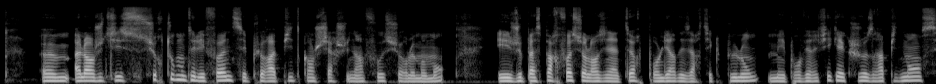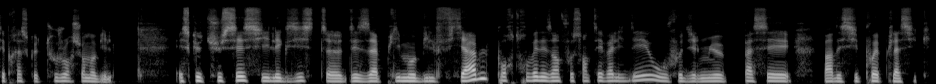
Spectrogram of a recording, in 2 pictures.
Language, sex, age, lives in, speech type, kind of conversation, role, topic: French, female, 25-29, United States, read, expert-assistant, asker, Comment reconnaître une information médicale fiable sur Internet ?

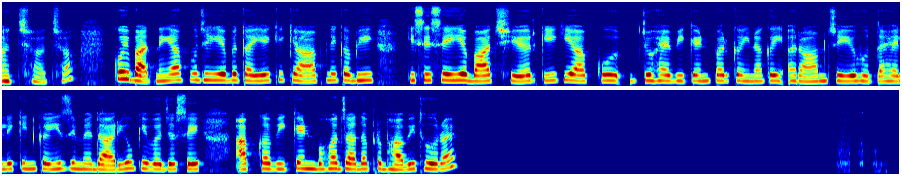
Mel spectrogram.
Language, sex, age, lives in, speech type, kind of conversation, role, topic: Hindi, female, 18-19, India, conversation, advice, advisor, मैं सप्ताहांत में आराम और काम के बीच संतुलन कैसे बना सकता/सकती हूँ?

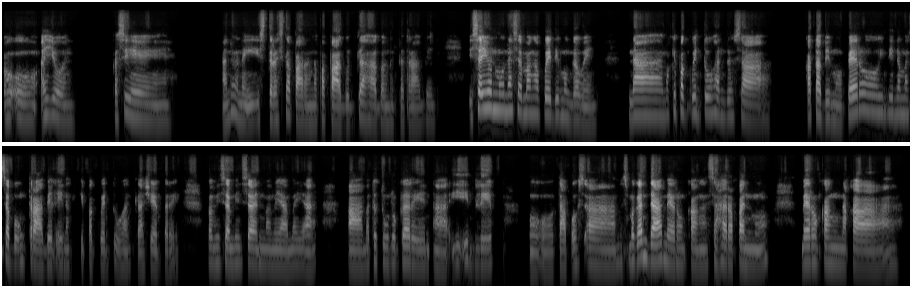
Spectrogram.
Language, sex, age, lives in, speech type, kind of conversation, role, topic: Filipino, female, 45-49, Philippines, conversation, advice, advisor, Paano ko mababawasan ang stress at pagod habang naglalakbay?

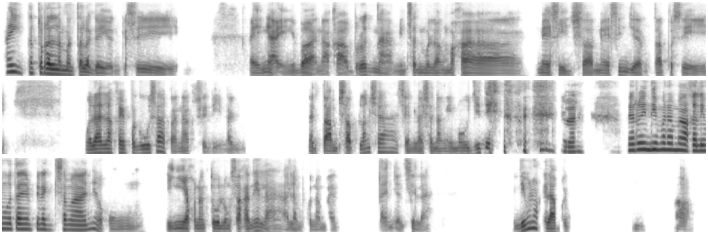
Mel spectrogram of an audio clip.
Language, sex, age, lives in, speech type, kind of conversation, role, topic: Filipino, male, 40-44, Philippines, conversation, unstructured, none, Ano ang kahalagahan ng pagtitiwala sa pagkakaibigan para sa’yo?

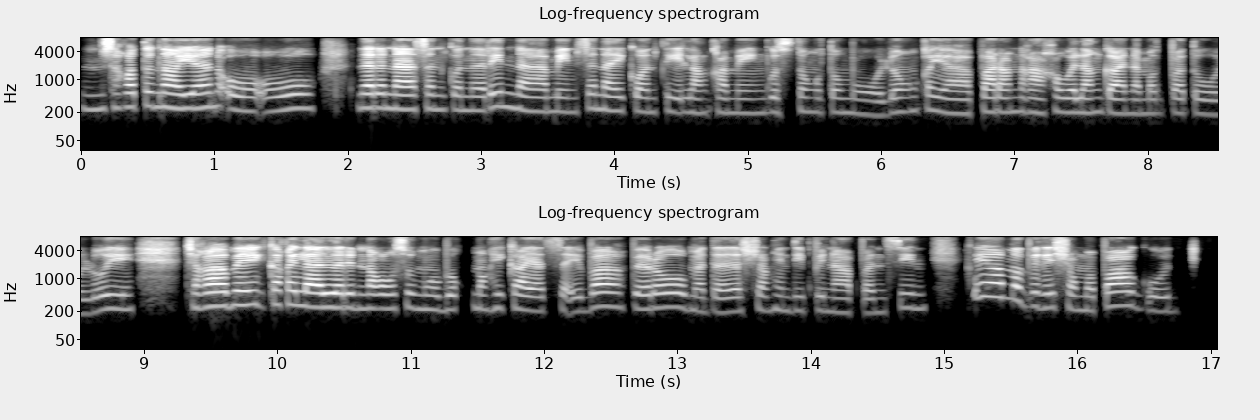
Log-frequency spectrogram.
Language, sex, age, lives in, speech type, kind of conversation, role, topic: Filipino, female, 20-24, Philippines, read, expert-assistant, asker, Ano ang mga benepisyo ng pagtutulungan sa komunidad?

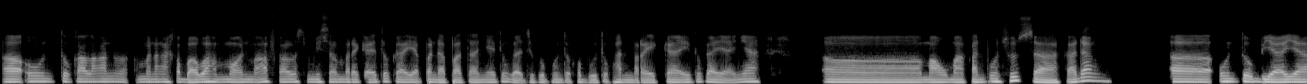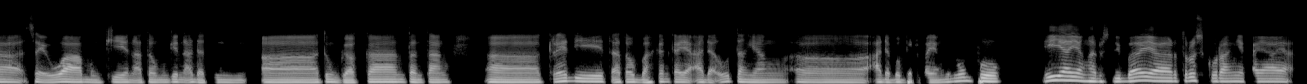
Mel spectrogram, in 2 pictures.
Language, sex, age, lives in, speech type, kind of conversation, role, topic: Indonesian, male, 30-34, Indonesia, conversation, unstructured, none, Apa yang membuat orang sering merasa stres tentang uang?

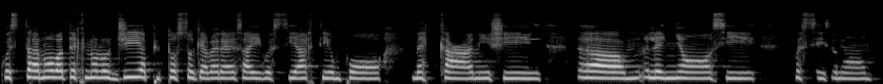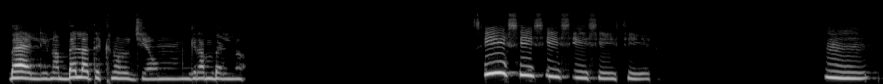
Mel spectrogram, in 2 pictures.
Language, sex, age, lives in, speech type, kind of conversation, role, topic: Italian, female, 35-39, Italy, conversation, unstructured, none, Come pensi che la tecnologia abbia cambiato la vita quotidiana?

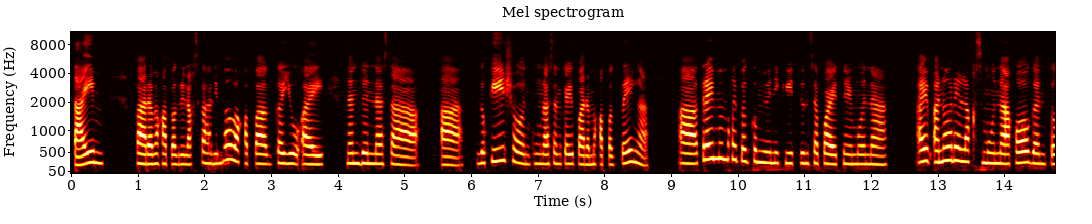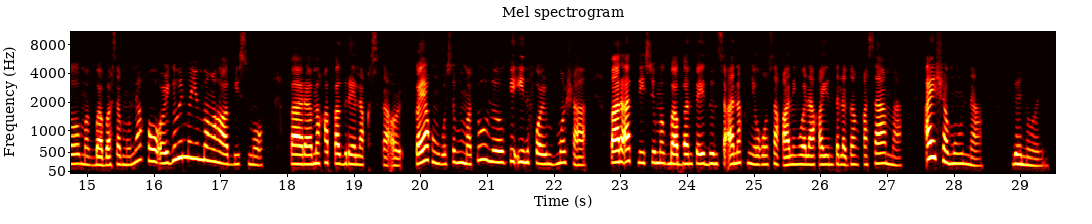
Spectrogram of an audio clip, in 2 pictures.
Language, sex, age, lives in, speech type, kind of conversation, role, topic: Filipino, female, 20-24, Philippines, conversation, advice, advisor, Paano ko maibsan ang stress habang naglalakbay sa malayo?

